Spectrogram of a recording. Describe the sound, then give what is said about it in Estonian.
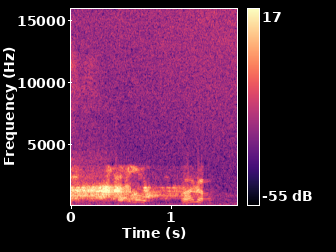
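A caller's radio plays in the background over a phone line during a call to a radio call-in show, a voice coming through thin and band-limited with a faint echo, moderately loud but muffled, as if the broadcast is bleeding back into the call. “ja keerake raadio vaiksemaks, siis kuuleme teid paremini.”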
